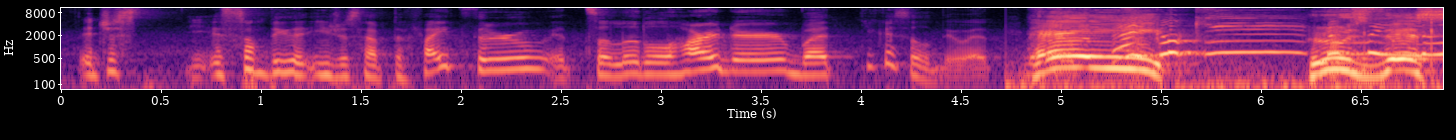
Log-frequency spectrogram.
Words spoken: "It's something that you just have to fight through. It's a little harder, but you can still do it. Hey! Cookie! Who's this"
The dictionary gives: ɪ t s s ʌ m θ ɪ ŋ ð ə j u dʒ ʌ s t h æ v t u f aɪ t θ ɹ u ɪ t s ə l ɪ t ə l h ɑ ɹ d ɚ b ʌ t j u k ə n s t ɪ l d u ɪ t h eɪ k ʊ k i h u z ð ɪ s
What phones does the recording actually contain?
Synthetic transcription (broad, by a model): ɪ t s s ʌ m θ ɪ ŋ ð ə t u dʒ ʌ s t h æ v t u f aɪ t θ ɹ u ɪ t s ə l ɪ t l h ɑ ɹ d ɚ b ʌ t j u k ə n s t ɪ l d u ɪ t h eɪ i h u z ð ɪ s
